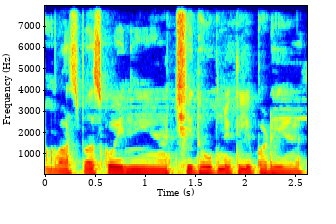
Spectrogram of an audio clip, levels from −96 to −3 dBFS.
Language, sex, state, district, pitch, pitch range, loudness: Hindi, male, Delhi, New Delhi, 135 Hz, 130-140 Hz, -13 LUFS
